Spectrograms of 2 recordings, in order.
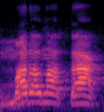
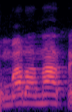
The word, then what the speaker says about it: Maranata: aramaico dialeto de Jesus eu clamo maranat como dizemos nós católicos ou Maranata como dizem nossos irmãos separados os evangélicos ou protestantes não importa a pronúncia o significado é o mesmo vinde Senhor Jesus um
